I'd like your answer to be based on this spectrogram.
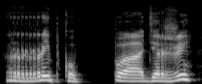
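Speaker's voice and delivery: gloomy Leland. A narrator's reading. Leland answers his ex-fiancée gloomily, low slow stammer. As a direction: answer her flatly, stumbling on words.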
